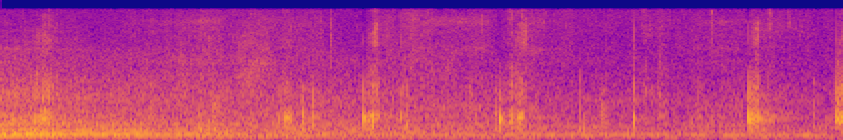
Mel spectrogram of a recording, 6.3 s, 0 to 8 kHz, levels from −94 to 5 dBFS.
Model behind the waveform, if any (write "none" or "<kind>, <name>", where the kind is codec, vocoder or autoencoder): none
